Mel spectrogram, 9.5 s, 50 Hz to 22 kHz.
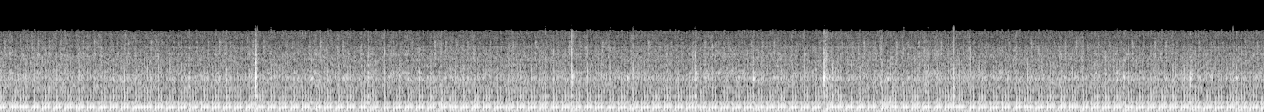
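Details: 1998 Yamaha R1 after an accident, idling with fast uneven knocking louder on the engine's right side and exhaust backfire pops; owner wonders cam chain, clutch basket or valves. Engine knocking, cause unknown.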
